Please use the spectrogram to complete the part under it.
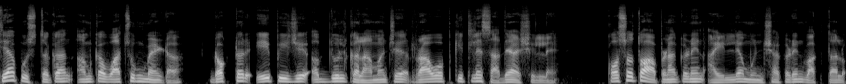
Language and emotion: Goan Konkani, neutral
